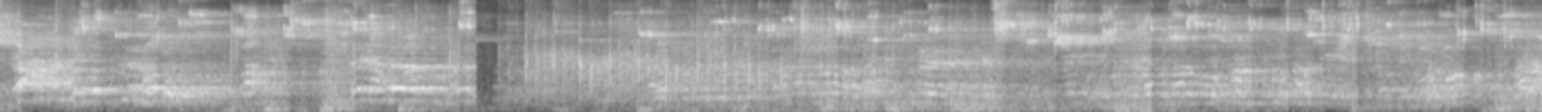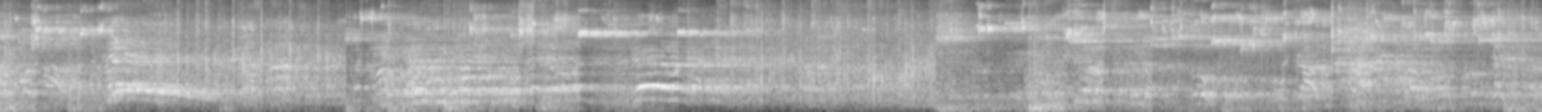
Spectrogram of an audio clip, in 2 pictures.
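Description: Basketball game in a large sports hall: players' voices and shouts echoing, with a basketball bouncing on the court floor and short sharp knocks and squeaks of play.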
